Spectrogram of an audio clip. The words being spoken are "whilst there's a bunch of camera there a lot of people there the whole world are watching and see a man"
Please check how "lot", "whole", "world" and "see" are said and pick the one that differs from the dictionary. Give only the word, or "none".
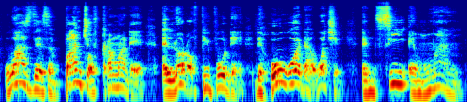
world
